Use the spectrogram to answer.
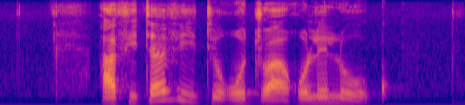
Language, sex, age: Northern Sotho, male, 18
